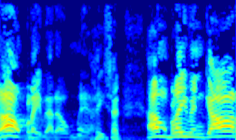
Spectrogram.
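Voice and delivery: a loud, dismissive rebuttal; loud scoffing retort. Retold or imitated. Burger King man rejecting the preacher's blessing, loudly. The big atheist guy retorts.

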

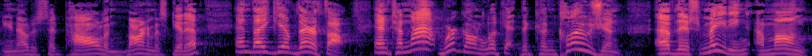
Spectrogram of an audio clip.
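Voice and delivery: loud preaching from the pulpit; loud preacher's voice rolling over the congregation; full-force preaching. Acted. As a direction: drive the sermon home with full force.

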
